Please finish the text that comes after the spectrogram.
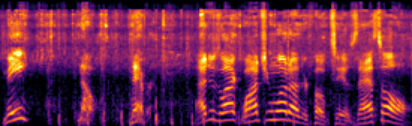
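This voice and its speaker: Creaky, high-pitched old Western rascal. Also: male voice, big pitch swings, measured pace, slight background noise, exaggerated voice. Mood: wry, folksy. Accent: American. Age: older. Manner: folksy, drawling, sly. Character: clapped-out old rascally Western drifter, sly and folksy. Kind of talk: video game cutscene acting.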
